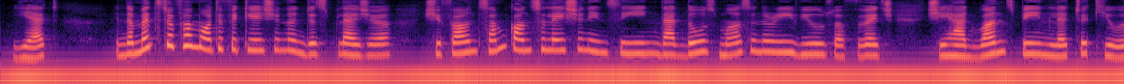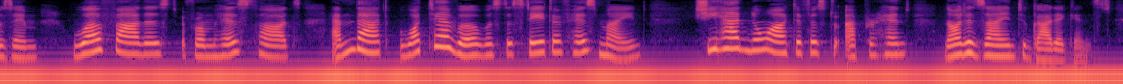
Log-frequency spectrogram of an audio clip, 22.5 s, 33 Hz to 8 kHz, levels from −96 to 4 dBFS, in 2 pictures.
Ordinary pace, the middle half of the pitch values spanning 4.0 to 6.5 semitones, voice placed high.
Yes: average, 145 wpm; average, 4.6 semitones; high, 235 Hz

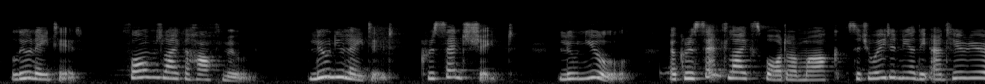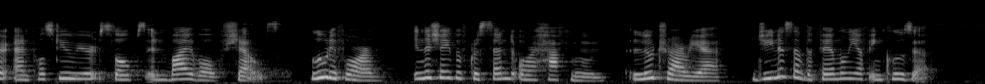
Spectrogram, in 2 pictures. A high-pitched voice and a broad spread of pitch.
No: very high, 250 Hz; average, 4.8 semitones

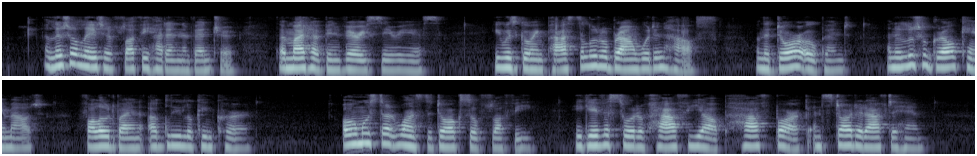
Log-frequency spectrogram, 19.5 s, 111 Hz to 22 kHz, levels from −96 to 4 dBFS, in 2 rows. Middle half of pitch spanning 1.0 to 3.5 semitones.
Yes: average, 2.7 semitones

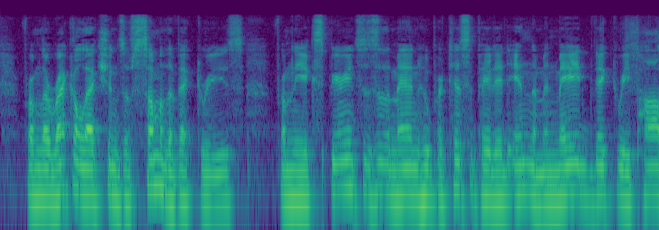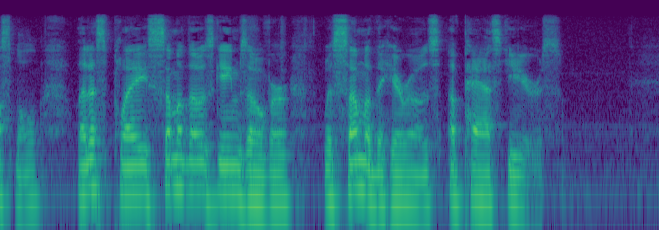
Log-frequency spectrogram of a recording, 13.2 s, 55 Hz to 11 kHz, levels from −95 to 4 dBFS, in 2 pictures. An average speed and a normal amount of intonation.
No: average, 175 wpm; narrow, 2.3 semitones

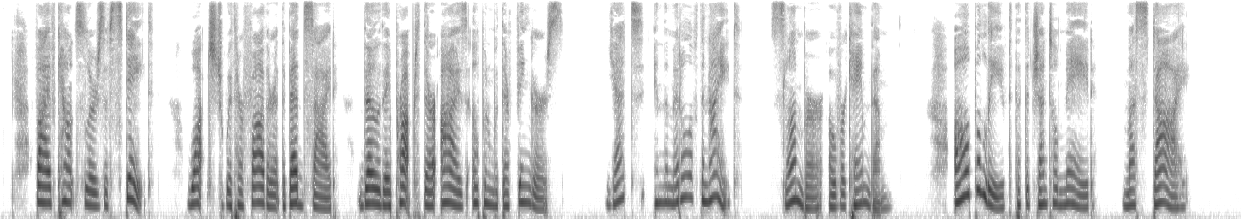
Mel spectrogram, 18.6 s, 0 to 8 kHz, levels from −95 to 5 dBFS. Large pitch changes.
No: average, 3.9 semitones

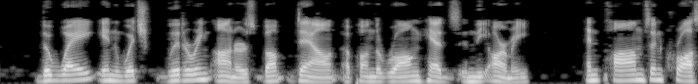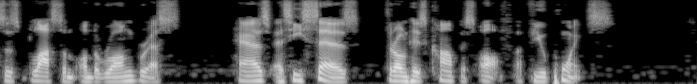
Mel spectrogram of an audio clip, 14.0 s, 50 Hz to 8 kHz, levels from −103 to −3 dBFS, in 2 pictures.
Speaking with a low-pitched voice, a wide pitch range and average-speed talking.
No: low, 130 Hz; average, 3.4 semitones; average, 150 wpm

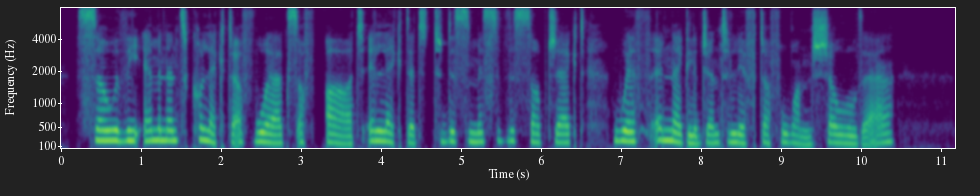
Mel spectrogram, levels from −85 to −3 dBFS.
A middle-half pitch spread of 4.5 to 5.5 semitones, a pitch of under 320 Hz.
No: average, 3.7 semitones; high, 190 Hz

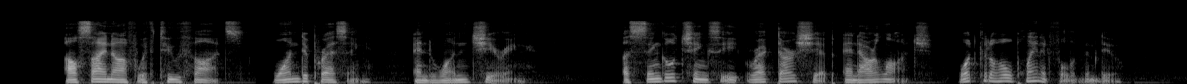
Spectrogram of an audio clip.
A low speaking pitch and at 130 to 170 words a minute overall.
Yes: low, 110 Hz; average, 140 wpm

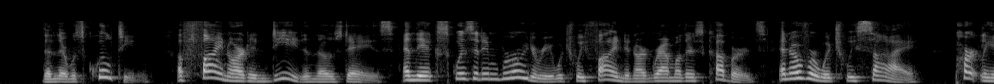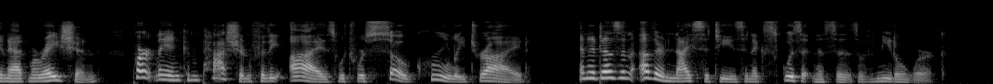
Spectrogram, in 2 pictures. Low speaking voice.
No: medium, 155 Hz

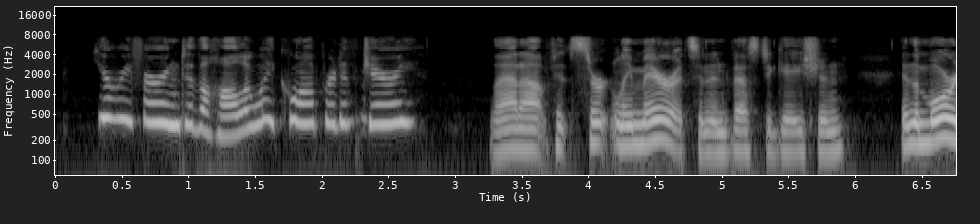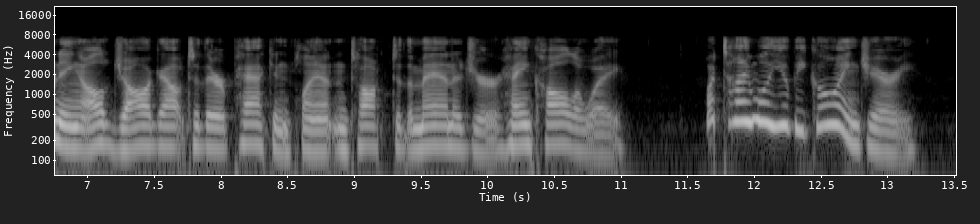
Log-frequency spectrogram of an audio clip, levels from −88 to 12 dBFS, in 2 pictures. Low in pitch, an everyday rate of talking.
No: medium, 170 Hz; average, 165 wpm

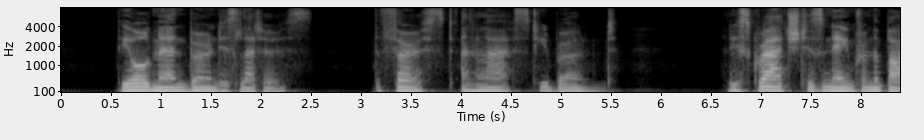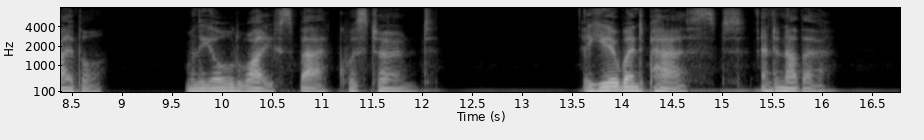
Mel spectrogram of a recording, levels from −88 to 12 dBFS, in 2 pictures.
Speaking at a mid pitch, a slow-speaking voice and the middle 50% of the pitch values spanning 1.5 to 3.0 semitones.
No: low, 105 Hz; slow, 120 wpm; narrow, 2.5 semitones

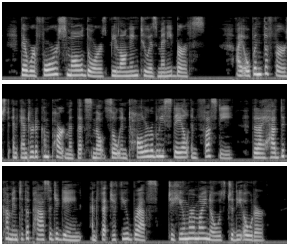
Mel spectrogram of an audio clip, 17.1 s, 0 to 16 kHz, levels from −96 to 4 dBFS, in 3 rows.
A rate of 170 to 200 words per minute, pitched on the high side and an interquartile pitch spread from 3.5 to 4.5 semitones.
No: average, 160 wpm; high, 215 Hz; average, 3.8 semitones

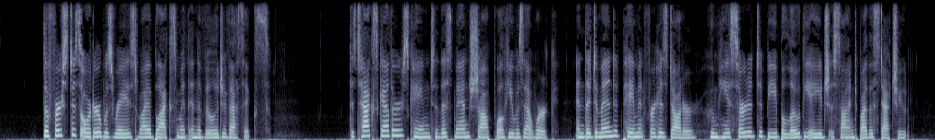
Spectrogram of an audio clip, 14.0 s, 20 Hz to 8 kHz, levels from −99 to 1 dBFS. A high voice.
Yes: high, 215 Hz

